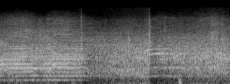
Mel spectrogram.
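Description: Arena goal horn sounding one steady low tone that stops about a second in, with crowd cheering going on under it and after it: the signal of a home-team goal.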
